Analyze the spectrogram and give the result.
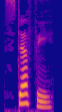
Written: steffi

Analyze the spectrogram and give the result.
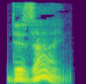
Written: design

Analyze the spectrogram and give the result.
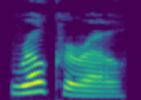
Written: rokuro

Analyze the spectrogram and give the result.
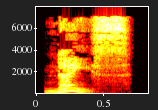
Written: gneiss

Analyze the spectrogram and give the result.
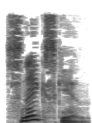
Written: snakeskin

